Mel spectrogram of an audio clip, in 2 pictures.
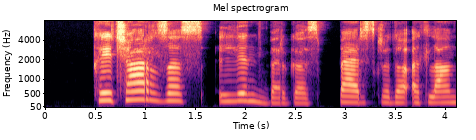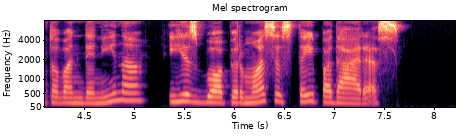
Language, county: Lithuanian, Alytus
